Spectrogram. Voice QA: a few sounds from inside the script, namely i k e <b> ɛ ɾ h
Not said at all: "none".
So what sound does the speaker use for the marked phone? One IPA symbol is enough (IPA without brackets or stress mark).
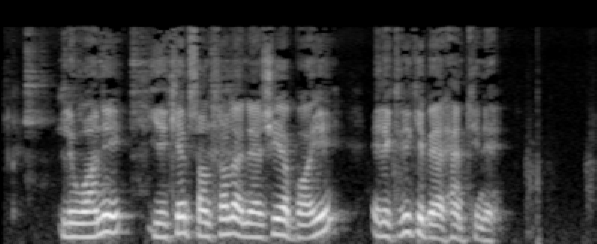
b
